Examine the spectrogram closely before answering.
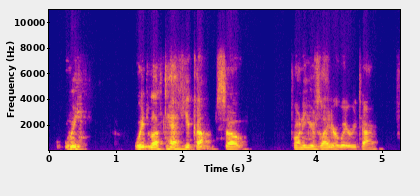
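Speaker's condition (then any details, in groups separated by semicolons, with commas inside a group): No condition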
